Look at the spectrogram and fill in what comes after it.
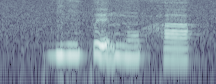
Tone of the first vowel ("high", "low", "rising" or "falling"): high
